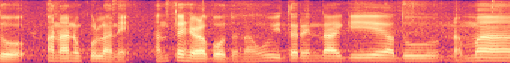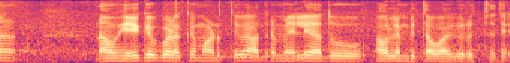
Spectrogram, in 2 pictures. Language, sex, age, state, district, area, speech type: Kannada, male, 18-30, Karnataka, Yadgir, rural, spontaneous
